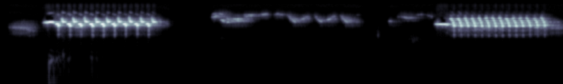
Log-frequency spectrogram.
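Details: Song of a Japanese robin: a faint lead-in note, then a fast, even rattling trill lasting about a second, scattered thin high chirps, and a second equally rapid trill near the end.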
